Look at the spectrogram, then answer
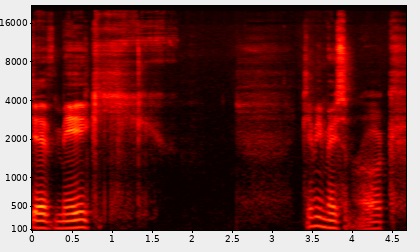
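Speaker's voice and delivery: dejected, downcast, joyless delivery. Making wrestling championship picks with a co-host, the speaker sounds depressed. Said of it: "You sound so depressed saying that".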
